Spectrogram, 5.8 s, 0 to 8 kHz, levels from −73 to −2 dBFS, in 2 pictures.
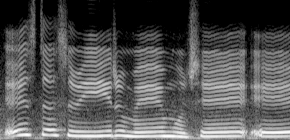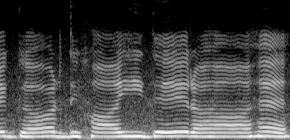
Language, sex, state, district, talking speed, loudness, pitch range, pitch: Hindi, female, Madhya Pradesh, Katni, 105 wpm, -10 LUFS, 225-250 Hz, 235 Hz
